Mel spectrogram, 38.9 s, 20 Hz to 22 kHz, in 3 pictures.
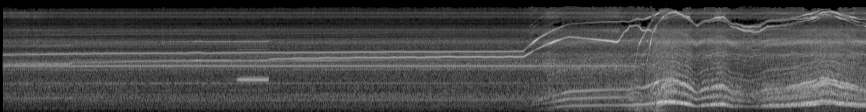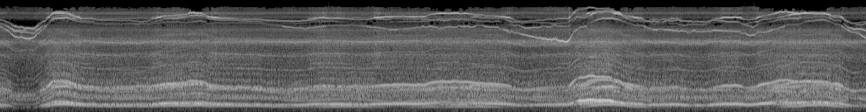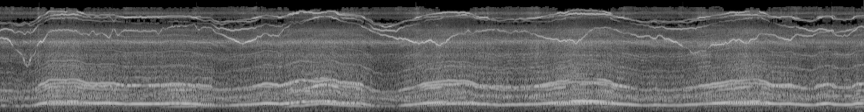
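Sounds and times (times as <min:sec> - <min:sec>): drone motors whining: 0:00.1 - 0:38.9
faint electronic tones: 0:02.8 - 0:38.9
short beep: 0:03.6 - 0:04.1.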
